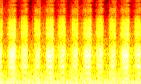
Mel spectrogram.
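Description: A man's rapid, breathy snickering laugh, about six or seven short pulses a second.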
